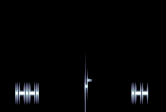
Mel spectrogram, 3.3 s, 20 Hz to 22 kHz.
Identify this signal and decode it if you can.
Morse code, heard as a keyed tone, about 35 wpm, 700 Hz. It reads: <AR> W
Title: Single Character (Letter:Number:Punctuation:Prosign) 35wpm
